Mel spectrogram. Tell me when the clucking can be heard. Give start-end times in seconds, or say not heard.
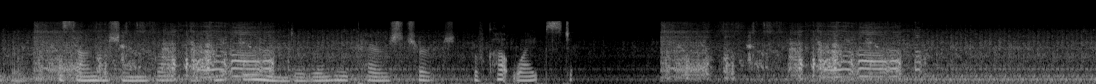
0.3-2.9, 6.6-9.3.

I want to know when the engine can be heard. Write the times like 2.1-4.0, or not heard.
0.0-10.9.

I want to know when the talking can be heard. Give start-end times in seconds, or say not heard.
0.0-5.8.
